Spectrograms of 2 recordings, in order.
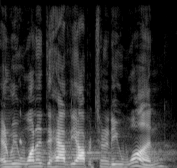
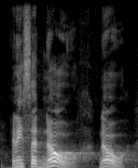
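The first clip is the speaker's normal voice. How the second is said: ordinary talk, nothing marked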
